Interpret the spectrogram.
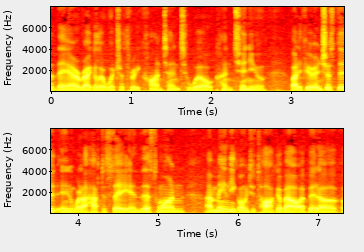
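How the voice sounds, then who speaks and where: Man, Chinese accent, Mandarin native, gravelly fry, rambling gameplay commentary. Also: fairly low pitch, a bit bright, a little hiss or hum. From mainland China. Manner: rambling, hesitant, many fillers. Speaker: gaming channel host.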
